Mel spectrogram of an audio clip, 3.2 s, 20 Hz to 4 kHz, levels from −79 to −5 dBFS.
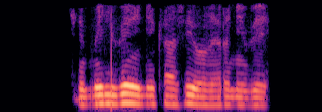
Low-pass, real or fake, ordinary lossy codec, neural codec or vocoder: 3.6 kHz; real; MP3, 32 kbps; none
